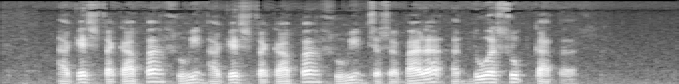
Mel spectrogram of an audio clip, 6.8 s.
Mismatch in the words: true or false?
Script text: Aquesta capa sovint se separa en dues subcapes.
true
